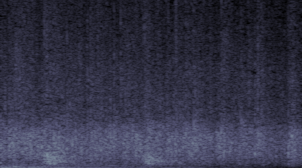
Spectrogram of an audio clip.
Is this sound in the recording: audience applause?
yes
